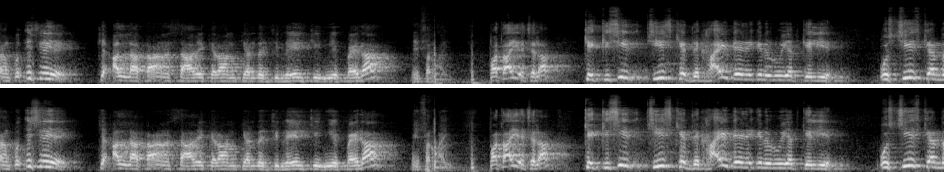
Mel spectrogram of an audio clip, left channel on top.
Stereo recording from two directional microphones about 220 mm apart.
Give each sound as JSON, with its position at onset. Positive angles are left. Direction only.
{"t": 0.0, "sound": "a woman's voice", "side_deg": -15}
{"t": 4.9, "sound": "a woman's voice", "side_deg": -15}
